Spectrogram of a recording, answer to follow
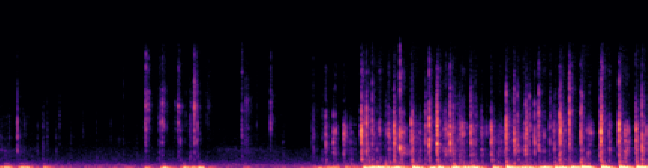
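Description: Typing on a computer keyboard: a few scattered keystrokes at first, then fast continuous typing from a little past halfway.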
